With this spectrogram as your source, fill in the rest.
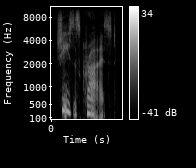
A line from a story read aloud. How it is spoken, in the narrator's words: Faith muttered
